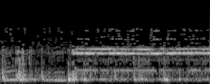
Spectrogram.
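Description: household object, telephone ringing

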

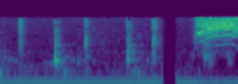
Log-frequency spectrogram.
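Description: animal, cat caterwauling

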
